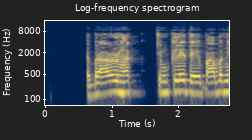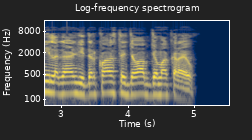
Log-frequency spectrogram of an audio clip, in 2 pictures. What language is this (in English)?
Sindhi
